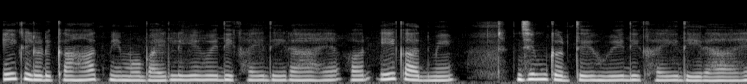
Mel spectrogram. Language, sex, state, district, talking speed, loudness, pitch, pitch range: Hindi, female, Gujarat, Valsad, 170 wpm, -15 LUFS, 200 Hz, 195-210 Hz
